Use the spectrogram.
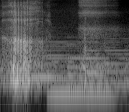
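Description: A dragon snores loudly in its sleep: a harsh, rasping inhale gives way to a long, deep rumbling exhale with a whistling edge.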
